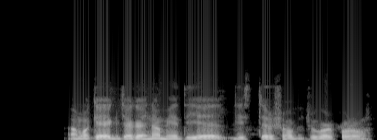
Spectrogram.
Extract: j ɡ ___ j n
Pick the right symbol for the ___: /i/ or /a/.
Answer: a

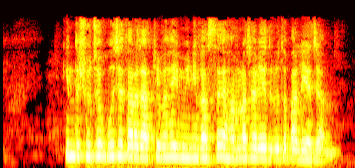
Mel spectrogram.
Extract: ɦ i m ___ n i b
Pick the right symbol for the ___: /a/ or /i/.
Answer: i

